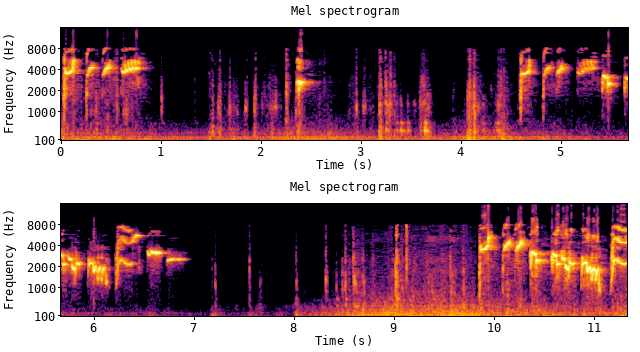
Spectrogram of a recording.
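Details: Asian pied starling (jalak suren) song for luring birds, loud and clear: rapid high whistled trills, falling slurred notes and chattering phrases, with a quiet gap before a final busy burst.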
